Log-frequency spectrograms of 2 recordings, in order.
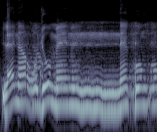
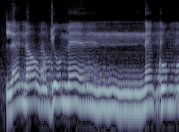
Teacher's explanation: Yang dengung pada nun syaddah.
